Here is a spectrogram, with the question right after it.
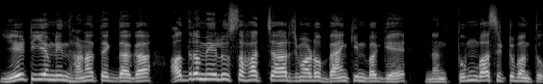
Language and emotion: Kannada, angry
